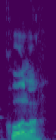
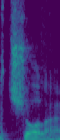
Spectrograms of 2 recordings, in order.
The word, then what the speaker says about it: Chola: There's this guy, Rajendra Kola. Yeah, or Chola. How do you pronounce this? Is it Chola or Kola? Kola.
